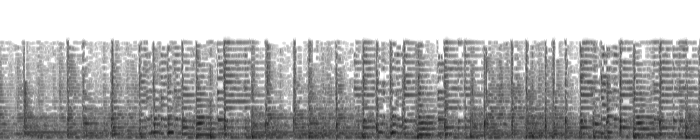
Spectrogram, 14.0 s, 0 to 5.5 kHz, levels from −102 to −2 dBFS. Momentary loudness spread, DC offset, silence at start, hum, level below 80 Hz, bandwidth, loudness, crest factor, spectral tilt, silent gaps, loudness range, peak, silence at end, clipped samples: 7 LU; 0.2%; 0 s; none; -58 dBFS; 4.1 kHz; -25 LUFS; 20 dB; -11 dB/octave; none; 2 LU; -4 dBFS; 0 s; under 0.1%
